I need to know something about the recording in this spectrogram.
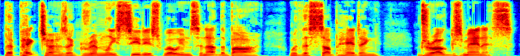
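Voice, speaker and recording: An actor with a Scottish accent narrating an audiobook as a cynical, vain Edinburgh publican, smug, sardonic and wordy. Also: male voice, on the low side, normal speed, fairly bright tone, no echo, studio quality. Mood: mock solemn. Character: cynical, vain male Edinburgh publican and schemer, smugly self-satisfied. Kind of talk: first-person audiobook narration in character.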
